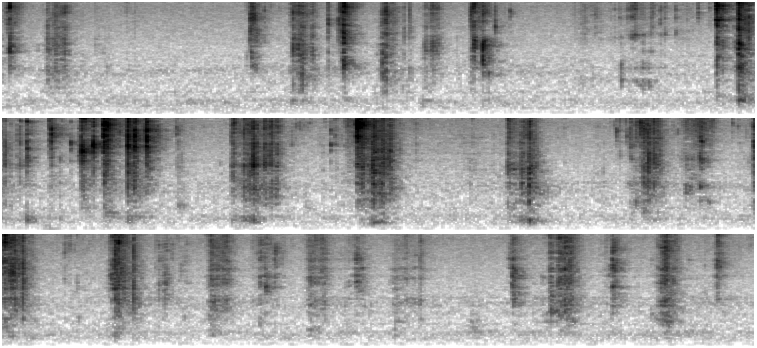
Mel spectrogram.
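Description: A person chewing a crisp, hard baked dumpling-wrapper cup topped with avocado guacamole: irregular crunches, loudest in a cluster about four to six seconds in.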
